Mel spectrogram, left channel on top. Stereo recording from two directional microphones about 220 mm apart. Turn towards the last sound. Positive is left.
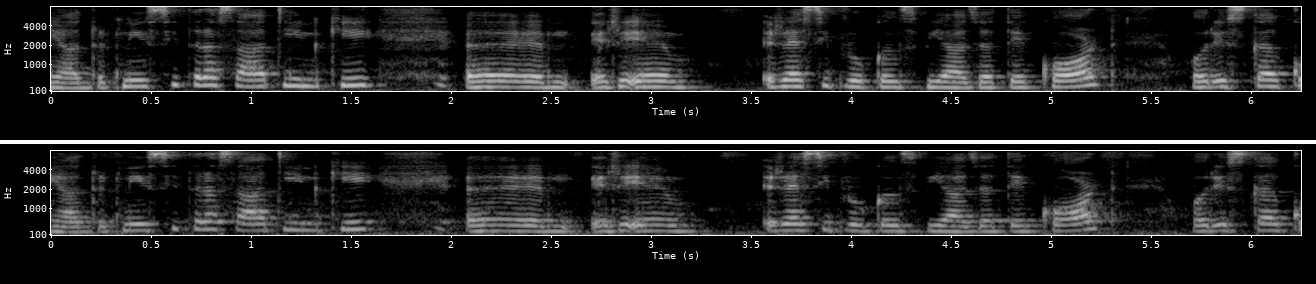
turn(degrees=25)  # may be behind; listen again after turning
